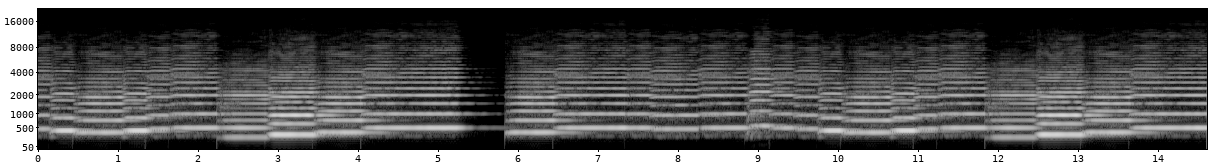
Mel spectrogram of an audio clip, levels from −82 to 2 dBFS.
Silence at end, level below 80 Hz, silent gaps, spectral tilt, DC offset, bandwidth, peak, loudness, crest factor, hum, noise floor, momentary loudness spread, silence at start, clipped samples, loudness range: 0 s; -86 dBFS; none; -1 dB/octave; under 0.1%; 13 kHz; -6 dBFS; -19 LUFS; 14 dB; none; -42 dBFS; 8 LU; 0 s; under 0.1%; 4 LU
